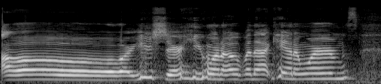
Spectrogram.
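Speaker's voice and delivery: loud teasing, knowing tone stressed on "oh".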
